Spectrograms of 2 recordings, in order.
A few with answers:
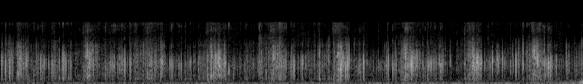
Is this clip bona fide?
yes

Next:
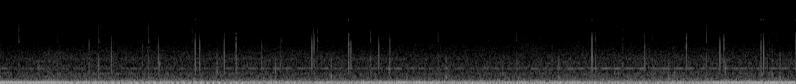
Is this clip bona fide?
yes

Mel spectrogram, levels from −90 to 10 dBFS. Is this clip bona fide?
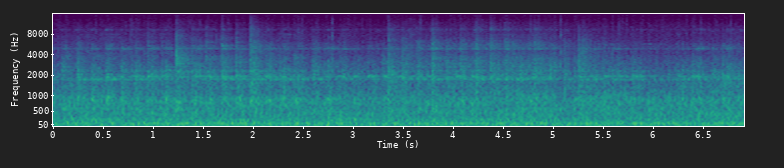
no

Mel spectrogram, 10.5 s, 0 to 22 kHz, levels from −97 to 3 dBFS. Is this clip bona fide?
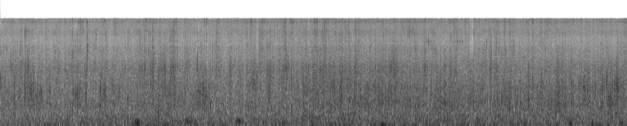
yes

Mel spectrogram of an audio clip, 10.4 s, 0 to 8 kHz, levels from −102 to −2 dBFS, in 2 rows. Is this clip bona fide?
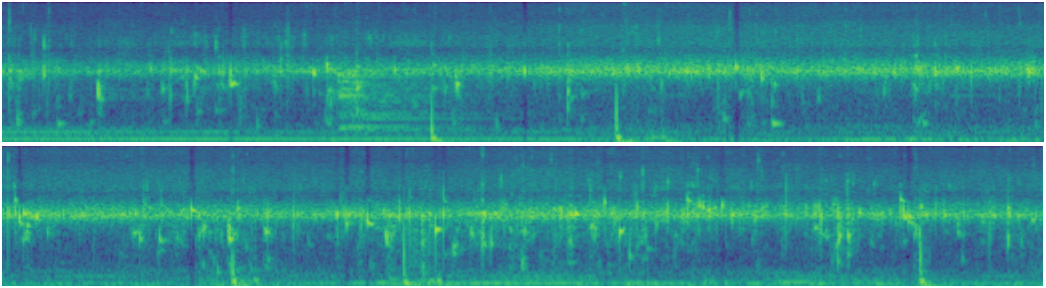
yes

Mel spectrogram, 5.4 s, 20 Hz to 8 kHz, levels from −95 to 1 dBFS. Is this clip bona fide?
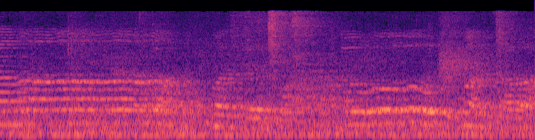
yes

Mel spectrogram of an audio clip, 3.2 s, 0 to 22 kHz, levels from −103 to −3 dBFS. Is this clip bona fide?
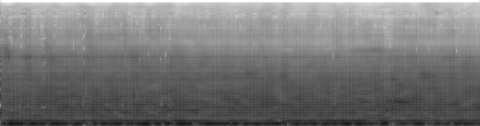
no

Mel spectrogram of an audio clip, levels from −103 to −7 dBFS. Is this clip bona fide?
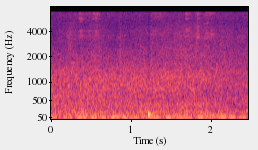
no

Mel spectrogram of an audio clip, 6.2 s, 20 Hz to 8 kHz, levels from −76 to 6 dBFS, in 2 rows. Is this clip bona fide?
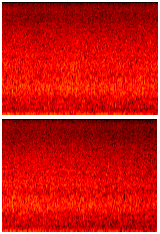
no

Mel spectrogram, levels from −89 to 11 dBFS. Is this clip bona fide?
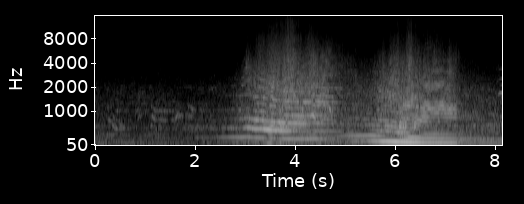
yes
